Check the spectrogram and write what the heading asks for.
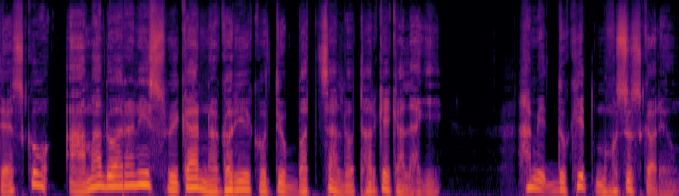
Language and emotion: Nepali, sad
